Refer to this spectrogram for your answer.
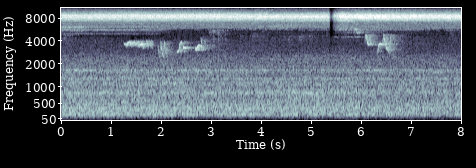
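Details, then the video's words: Crickets in a night-time forest keep up a constant high, shrill trill that drops out briefly for a moment. Scattered short chirping notes appear early and again late, above a steady hiss. "Forest Night Ambience 🌿 Crickets & Insects Chirping Sounds"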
